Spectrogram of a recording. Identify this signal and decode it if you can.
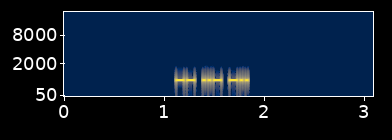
Morse code, heard as a keyed tone, about 44 wpm, 700 Hz. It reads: MUD
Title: Top 1751-2000 Words 45wpm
